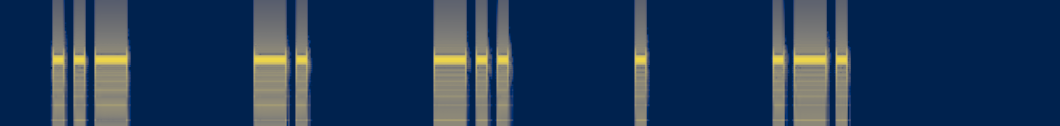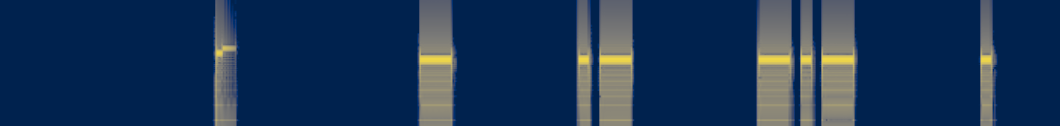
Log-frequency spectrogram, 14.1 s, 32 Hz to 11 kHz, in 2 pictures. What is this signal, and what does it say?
Morse code, heard as a keyed tone, about 17 wpm, spaced as for 8 wpm, 700 Hz. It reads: UNDER TAKE
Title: 4x Character Spacing - Top 200 Words - 17wpm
